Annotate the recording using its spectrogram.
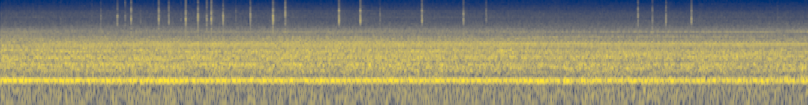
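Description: Metal chips tick and click as they fly off the drill bit.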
